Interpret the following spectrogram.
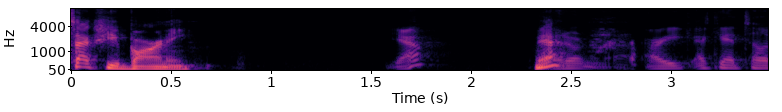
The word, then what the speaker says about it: Bjarne: Yeah, it's Barney. Barney Strustrup. I did not know that. I've never heard his name pronounced.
